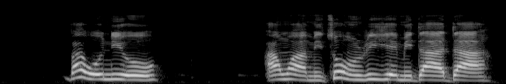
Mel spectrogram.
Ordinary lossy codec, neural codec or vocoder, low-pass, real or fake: none; none; 10.8 kHz; real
